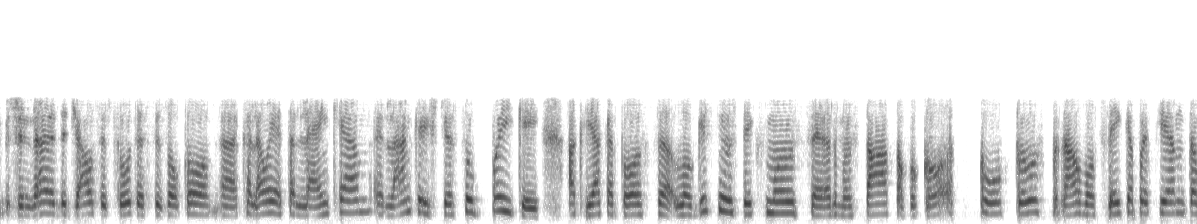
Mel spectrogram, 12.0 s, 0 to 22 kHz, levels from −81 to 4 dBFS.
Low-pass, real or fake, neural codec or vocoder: 3.6 kHz; fake; codec, 16 kHz, 0.4 kbps, LongCat-Audio-Codec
